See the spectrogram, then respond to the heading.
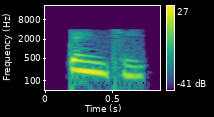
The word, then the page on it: dainty: ‘deıntı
